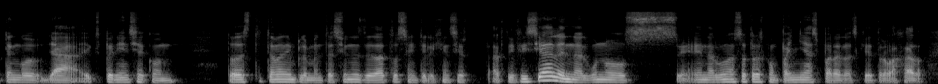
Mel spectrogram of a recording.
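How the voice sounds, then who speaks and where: This workshop host, a solutions architect, speaks in a lowish, creaky, mellow voice. His webinar presentation is hesitant and full of fillers and false starts.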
